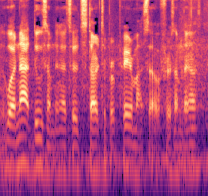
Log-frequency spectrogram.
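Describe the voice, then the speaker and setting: A man speaks at a fairly quick pace with fairly low pitch and monotone, flat intonation. Noticeable background noise and audible room echo are present. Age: 30s. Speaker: video diarist. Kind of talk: personal vlog monologue. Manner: halting.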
